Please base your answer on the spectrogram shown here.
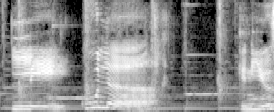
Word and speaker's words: couleurs: We say les couleurs.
